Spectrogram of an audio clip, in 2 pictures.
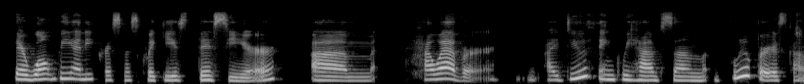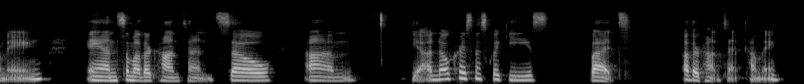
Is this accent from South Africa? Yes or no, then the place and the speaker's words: no; Ohio, United States; moved away; ohio which is my home state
